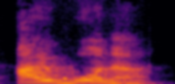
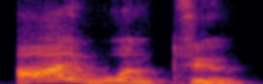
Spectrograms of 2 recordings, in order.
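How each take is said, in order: First: The words blend together into "wanna". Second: Each word is said fully and separately. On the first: "natural form, connected speech version" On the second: "slow, full form, just model the formal version"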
